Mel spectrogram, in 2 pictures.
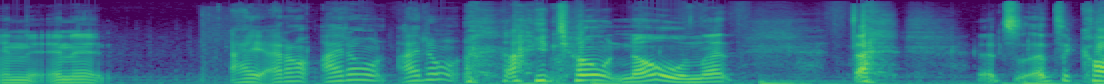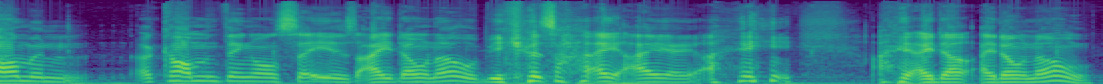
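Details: Stuttering in a man who reports stuttering his words and repeating the same things over and over.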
